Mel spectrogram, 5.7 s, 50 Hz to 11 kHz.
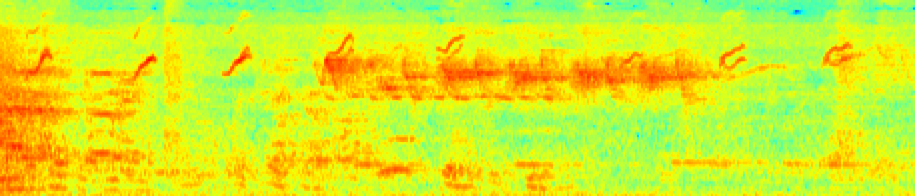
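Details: Nestling streak-eared bulbul aged seven days, eyes just opened, Ubon Ratchathani, Thailand, 9 April 2023; steady run of high rising chirps about twice a second over a broad rustling background.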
